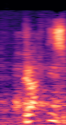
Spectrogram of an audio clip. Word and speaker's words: gratis: If you guys don't want to know what that means, that is, gratis means free in Indonesian. Yes, sir. Gratis. Pronounced just like that.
